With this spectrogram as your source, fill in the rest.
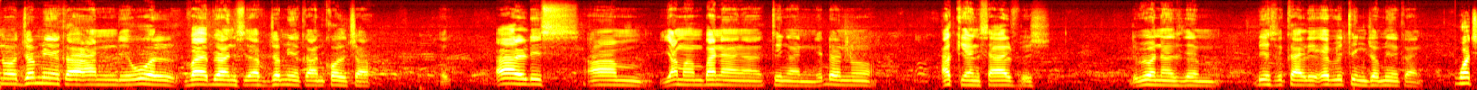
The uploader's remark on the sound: we’re back stage at the Finals of the Jamaica Festival Song Competition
